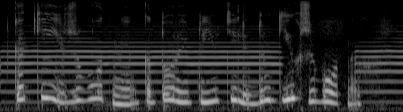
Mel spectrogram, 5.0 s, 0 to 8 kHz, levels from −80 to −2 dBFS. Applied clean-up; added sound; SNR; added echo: none; Wind instrument, woodwind instrument; 12 dB; none.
